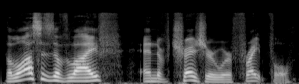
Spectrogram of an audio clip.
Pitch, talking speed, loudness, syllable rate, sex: 155 Hz, 180 wpm, -17 LUFS, 5.1 syllables/s, male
